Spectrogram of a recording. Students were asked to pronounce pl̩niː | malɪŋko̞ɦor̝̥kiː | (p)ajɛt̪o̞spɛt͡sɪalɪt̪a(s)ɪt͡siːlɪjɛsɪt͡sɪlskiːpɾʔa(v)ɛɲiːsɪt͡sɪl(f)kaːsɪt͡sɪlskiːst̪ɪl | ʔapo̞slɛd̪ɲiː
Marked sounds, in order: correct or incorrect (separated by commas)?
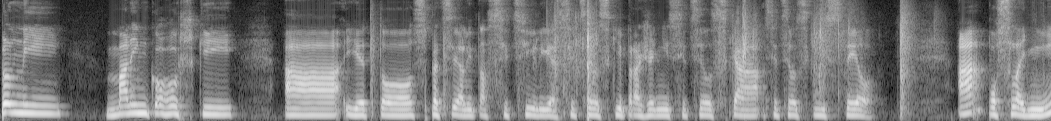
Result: incorrect, correct, incorrect, incorrect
